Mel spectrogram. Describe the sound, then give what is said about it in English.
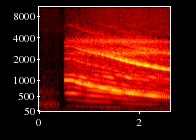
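Wheel of Fortune game show bankrupt sound effect: after a half-second of faint noise, a loud, buzzy harmonic synth tone starts abruptly and slides slowly and steadily downward in pitch until the end. “Oh, that, I believe, is the bankrupt sound from Wheel of Fortune.”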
